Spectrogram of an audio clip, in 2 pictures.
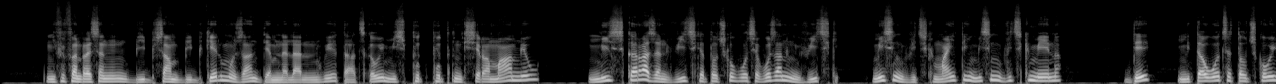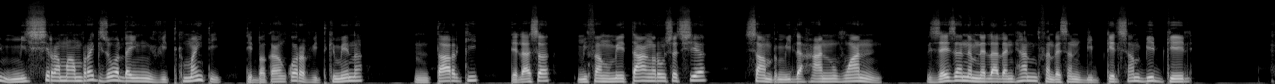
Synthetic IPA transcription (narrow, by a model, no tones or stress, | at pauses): nififanrajsanibibisamibibikelumozanid̪eaminalalaniwet̪at͡si̥kʲəwemisi̥put̪i̥put̪ikiŋi̥siɾamamew | misi̥kaɾazanivit͡si̥kʲat̪awt͡ʃi̥kʲaoat͡ʃavozaniŋivit͡si̥kʲi̥ | misinivit͡si̥kʲimajnt̪imisiŋivit͡si̥kʲimenə | d̪e | mit̪awot͡ʃat̪awt͡ʃi̥kʲəwemisi̥siɾamamirajk̬izowalajniivit̪i̥kʲimajnt̪i | d̪̥ebakaŋkuaɾavit̪i̥kimenə | mit̪aɾaki | d̪̥elasə | mifaŋumet̪aŋəɾowsat͡ʃiə | sambimilaɦanuɦwanini̥ | izajzanaminalalaniɦanunifaɳɖ͡ʐesanibibikelisambibibikeli̥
